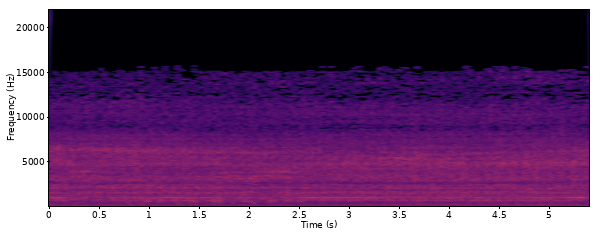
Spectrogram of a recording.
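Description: A diesel forestry tractor engine runs as the tractor drives.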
